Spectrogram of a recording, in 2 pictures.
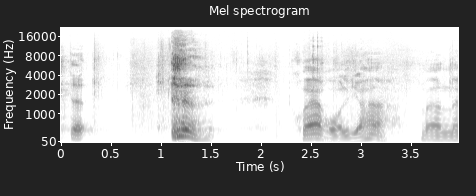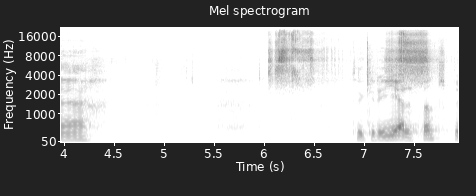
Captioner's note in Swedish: harklar sig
